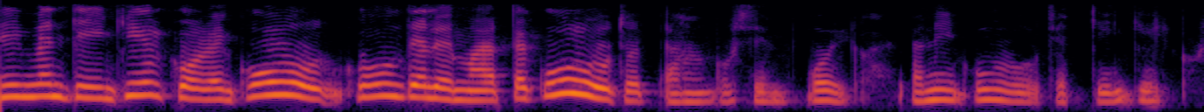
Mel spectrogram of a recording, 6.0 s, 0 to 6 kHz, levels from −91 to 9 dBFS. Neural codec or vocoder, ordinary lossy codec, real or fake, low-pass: codec, 16 kHz, 2 kbps, FreqCodec, larger model; MP3, 48 kbps; fake; 5.4 kHz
